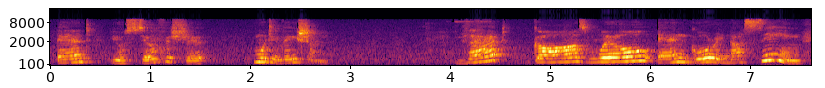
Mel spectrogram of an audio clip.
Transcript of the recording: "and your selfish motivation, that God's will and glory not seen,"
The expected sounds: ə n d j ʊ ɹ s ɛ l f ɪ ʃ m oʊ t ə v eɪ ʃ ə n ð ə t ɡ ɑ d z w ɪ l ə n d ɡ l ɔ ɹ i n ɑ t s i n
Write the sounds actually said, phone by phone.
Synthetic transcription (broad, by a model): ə n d j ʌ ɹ s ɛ l f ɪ ʃ m oʊ t ə v eɪ ʃ ə n ð ə t ɡ ɑ d z w ɪ l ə n ɡ ɔ ɹ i n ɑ s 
